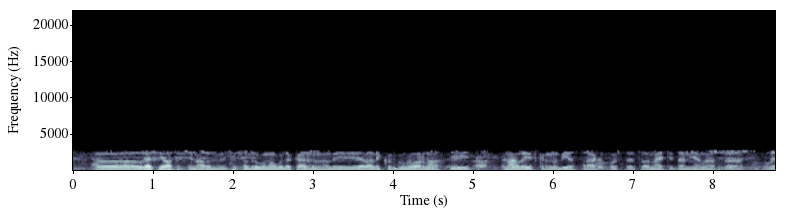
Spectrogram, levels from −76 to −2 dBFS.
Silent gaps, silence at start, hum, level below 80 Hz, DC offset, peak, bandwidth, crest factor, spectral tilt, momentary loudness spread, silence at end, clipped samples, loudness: none; 0 s; none; -52 dBFS; under 0.1%; -4 dBFS; 2.9 kHz; 20 dB; -11.5 dB/octave; 9 LU; 0 s; under 0.1%; -23 LUFS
